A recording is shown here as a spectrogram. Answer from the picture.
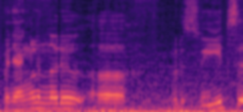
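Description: A person talking inside a moving car, over the steady low rumble of the Renault Triber's engine and tyres in the cabin.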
